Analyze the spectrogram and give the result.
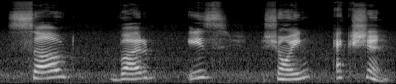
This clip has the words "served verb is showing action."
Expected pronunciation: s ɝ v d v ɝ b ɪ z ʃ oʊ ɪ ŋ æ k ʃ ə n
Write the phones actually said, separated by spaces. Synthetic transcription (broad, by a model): s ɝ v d v ɝ b ɪ z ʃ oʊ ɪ ŋ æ k ʃ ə n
